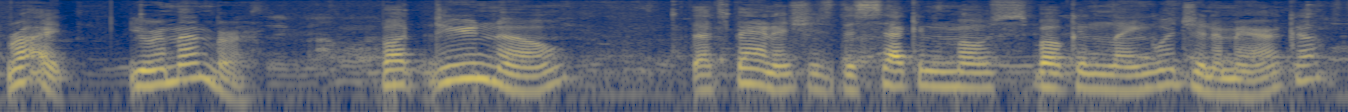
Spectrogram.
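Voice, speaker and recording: A friendly young man, played by a male actor in a scripted language-lesson dialogue. His voice sits a bit high and he speaks slowly and clearly. Every word is carefully pronounced for learners. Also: expressive, crowd noise, close to an everyday voice. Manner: clear, slow, carefully spoken.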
